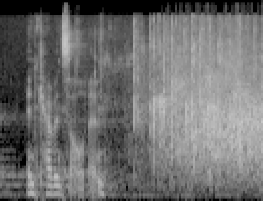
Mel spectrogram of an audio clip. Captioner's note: applause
